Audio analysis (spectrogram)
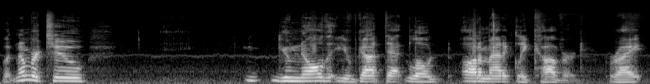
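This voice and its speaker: A middle-aged man with a slight sore throat talks straight to his viewers about the freight business. His pitch sits in a plain, middling range, and his delivery is loose and conversational, full of "um" and "you know" as he reassures the audience. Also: a little slow. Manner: conversational, many fillers, reassuring asides. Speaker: freight business channel host. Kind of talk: casual talk to camera.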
